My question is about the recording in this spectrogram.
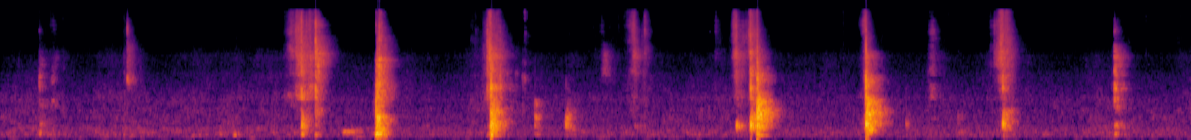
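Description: Chef's knife cutting peeled Granny Smith apples into chunks, the blade going through the fruit and knocking on the cutting board in sharp, irregular chops, about seven loud ones with lighter taps between.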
